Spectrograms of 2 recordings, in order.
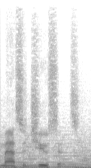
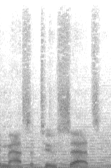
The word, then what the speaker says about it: Massachusetts: gets Tangled Up In Tongues we're talking about Massachusetts now some folks might try to simplify things and say Massachusetts but that extra two is throwing off the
